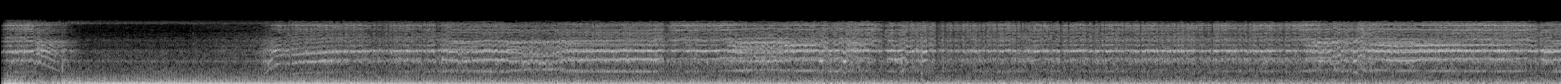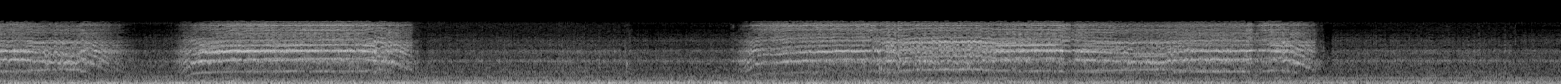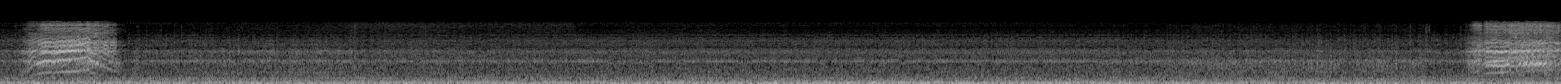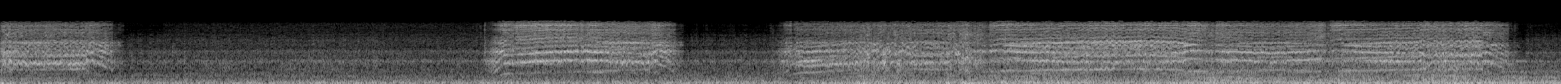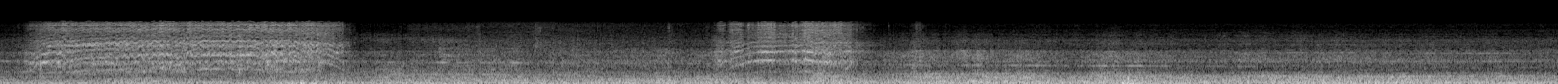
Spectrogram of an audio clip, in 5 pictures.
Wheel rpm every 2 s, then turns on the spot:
20, 110, 160, 160, 160, 160, 160, 160, 70, 110, 10, 80, 160, 160, 50, 40, 20, 10, 0, 0, 0, 10, 30, 120, 10, 30, 110, 90, 160, 160, 130, 90, 130, 10, 40, 60, 0, 0, 0.
20-22 28-36 42-44 48-50 66-68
